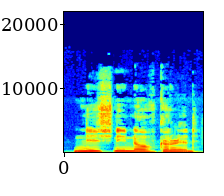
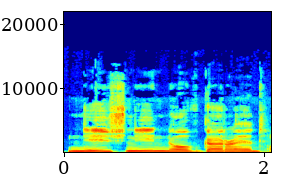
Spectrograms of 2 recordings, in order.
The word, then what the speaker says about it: Nizhny Novgorod: Nizhny Novgorod. – Okay, in Nizhny Novgorod. Is that right? – Nizhny Novgorod. – All right. Doesn't he sound a bit pissed off there? He's like, "It's Nizhny Novgorod, for goodness sake."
